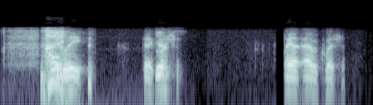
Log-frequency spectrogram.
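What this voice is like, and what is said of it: Imitates another person's voice. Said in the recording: “it sounds like the guy's doing a Will Ferrell, Harry Carey impersonation.”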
